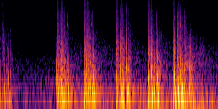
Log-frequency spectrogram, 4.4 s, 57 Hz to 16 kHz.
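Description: Repeated 30 mm autocannon fire in a combat video game on a muddy field, loud bursts of booming shots in a steady rhythm of about one every half second, with no talk over them.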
